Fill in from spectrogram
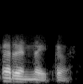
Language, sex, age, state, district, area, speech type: Telugu, male, 18-30, Andhra Pradesh, Konaseema, rural, conversation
